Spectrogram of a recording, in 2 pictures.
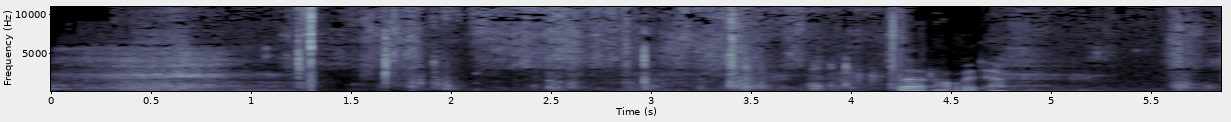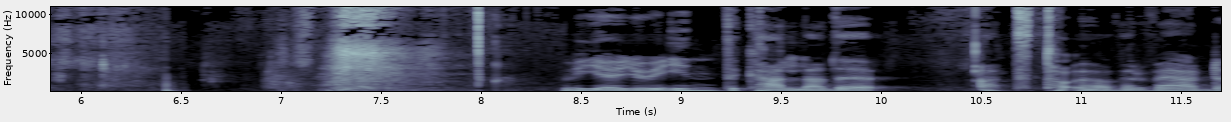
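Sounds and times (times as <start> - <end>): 
papers being shuffled and turned over: 1.2 - 7.2
speech: 4.2 - 5.0, 8.4 - 11.6.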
